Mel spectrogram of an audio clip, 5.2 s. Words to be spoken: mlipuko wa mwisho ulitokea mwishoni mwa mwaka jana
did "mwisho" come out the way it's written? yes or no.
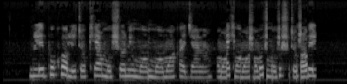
no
